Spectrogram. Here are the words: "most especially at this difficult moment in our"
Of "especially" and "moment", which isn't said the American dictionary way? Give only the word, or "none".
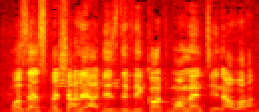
none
